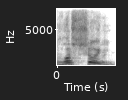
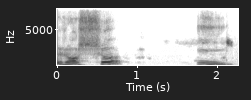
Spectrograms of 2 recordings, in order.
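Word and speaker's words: হ্রস্ব ই: কথাটার মানে হচ্ছে কম আমরা উচ্চারণ করার সময় আমরা অনেকেই বলি হসই হস্লে কিছু হয় না হসই একচুয়ালি তা না কথাটা হচ্ছে রস ই রস ই মানে এই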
